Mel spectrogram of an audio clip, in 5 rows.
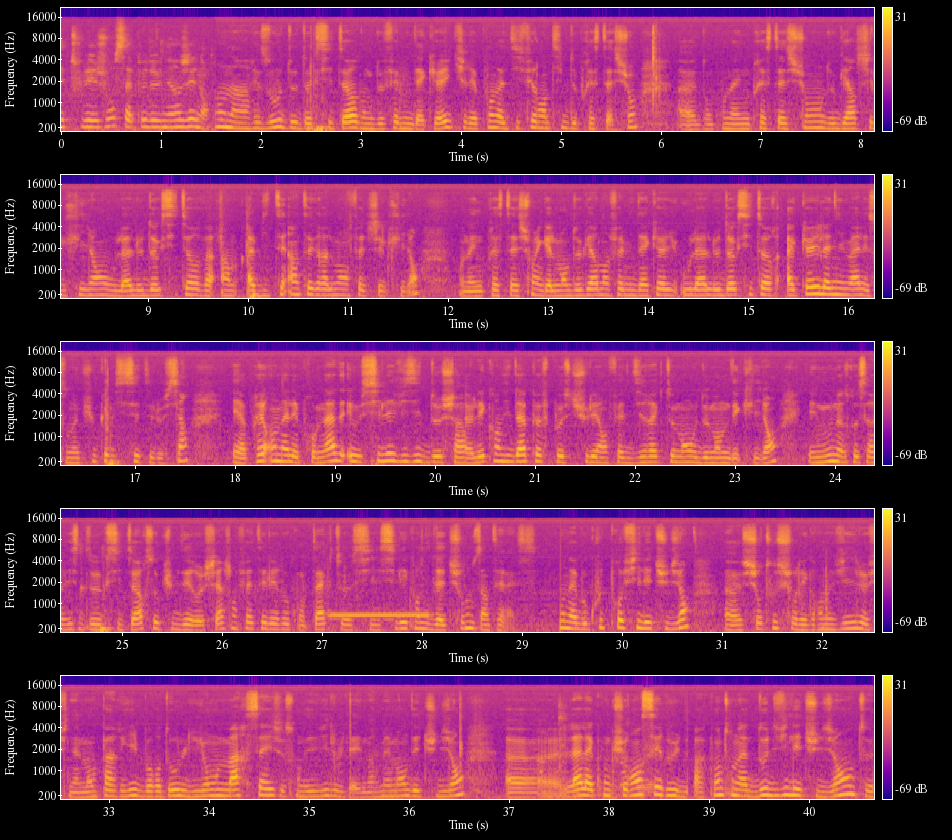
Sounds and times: Speech: 0.0s - 40.6s.

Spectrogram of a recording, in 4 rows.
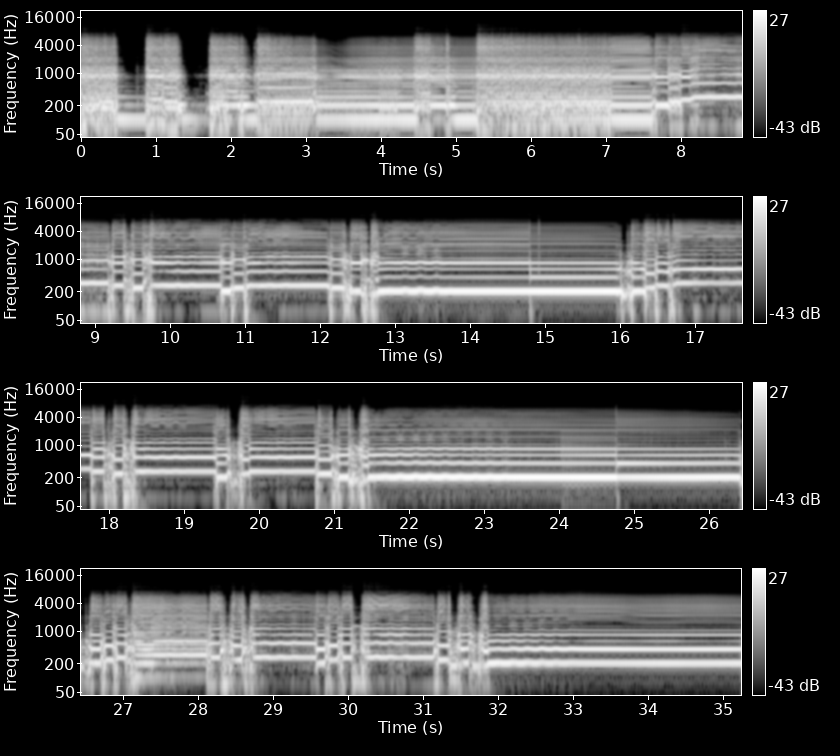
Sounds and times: Distortion: 0.0s - 35.2s
Effects unit: 0.0s - 35.2s
Guitar: 0.0s - 35.2s.

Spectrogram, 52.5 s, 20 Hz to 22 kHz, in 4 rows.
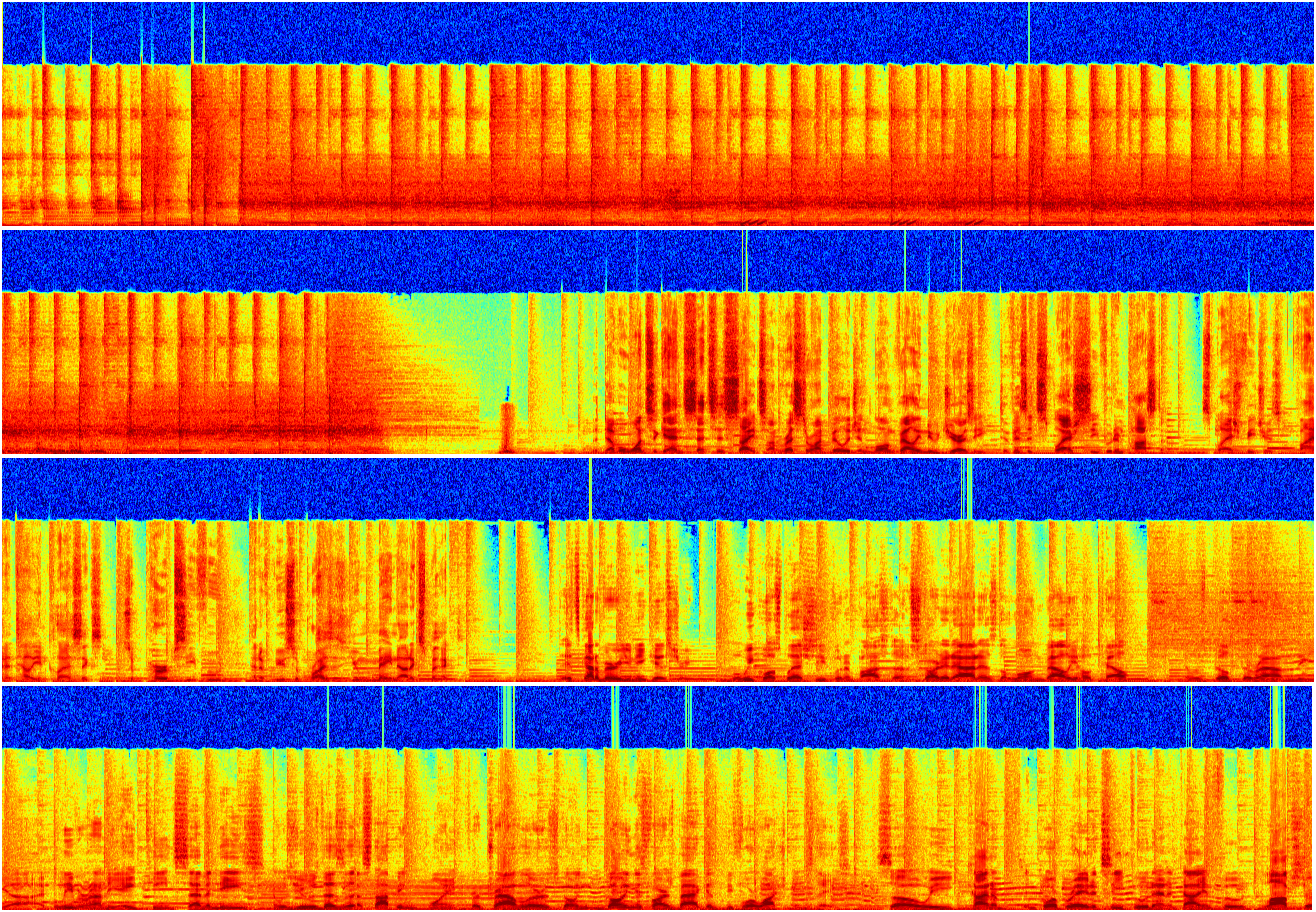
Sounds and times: Music: 0.0s - 52.4s
Speech: 19.0s - 30.8s, 31.8s - 52.4s.

